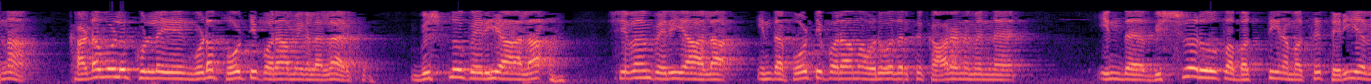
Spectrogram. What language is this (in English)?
Tamil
